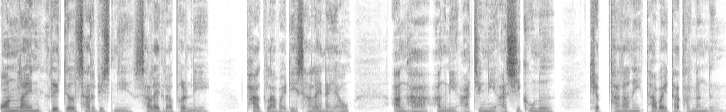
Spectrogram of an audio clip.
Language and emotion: Bodo, fearful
